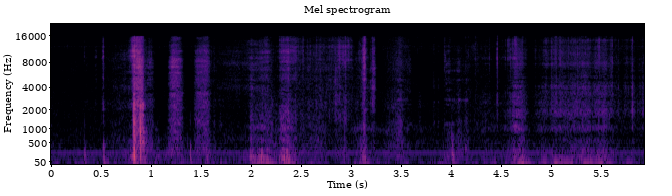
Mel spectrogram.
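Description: Gloved hands push a gouge along the grain of a solid, light wooden plank, carving it. The result is a series of short, dry, bright scraping and tearing strokes, the loudest near the start, over a faint steady low hum.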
